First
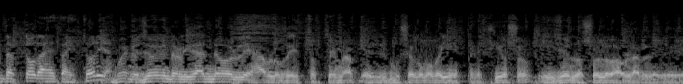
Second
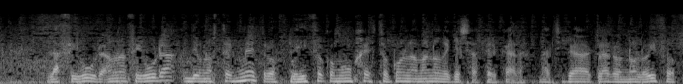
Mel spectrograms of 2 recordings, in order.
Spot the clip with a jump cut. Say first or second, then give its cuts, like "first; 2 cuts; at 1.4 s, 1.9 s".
first; 2 cuts; at 3.6 s, 5.4 s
